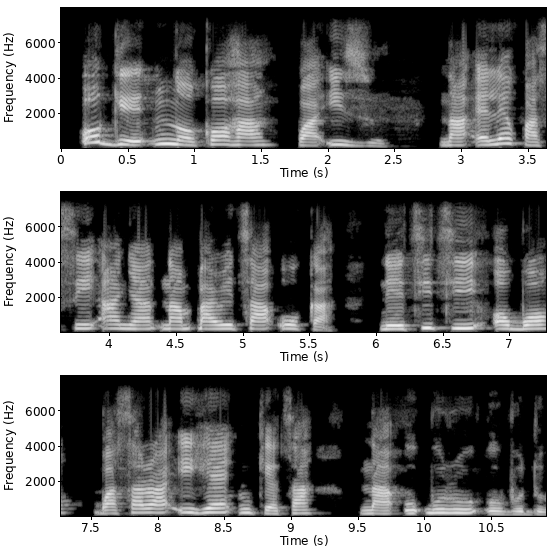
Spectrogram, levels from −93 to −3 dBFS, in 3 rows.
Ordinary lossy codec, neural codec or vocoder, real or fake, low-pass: none; none; real; 7.2 kHz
